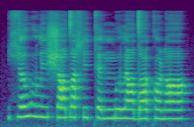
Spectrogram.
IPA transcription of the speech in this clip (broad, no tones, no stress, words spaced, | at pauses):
çɜwuli ʃɜdˤɛɬikɛ ŋ͡mʊlæ dˤukɒ ɳɑ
